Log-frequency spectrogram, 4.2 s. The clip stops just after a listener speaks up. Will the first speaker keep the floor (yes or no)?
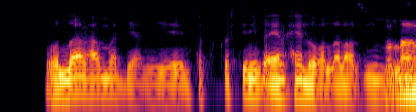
no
